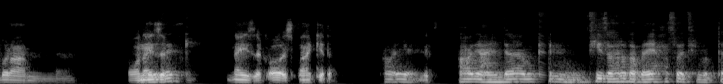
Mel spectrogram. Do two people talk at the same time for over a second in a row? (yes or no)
no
